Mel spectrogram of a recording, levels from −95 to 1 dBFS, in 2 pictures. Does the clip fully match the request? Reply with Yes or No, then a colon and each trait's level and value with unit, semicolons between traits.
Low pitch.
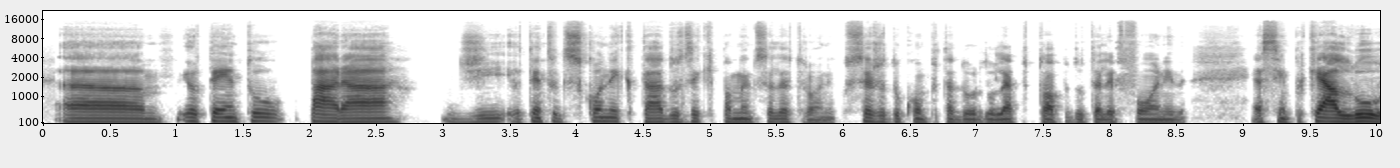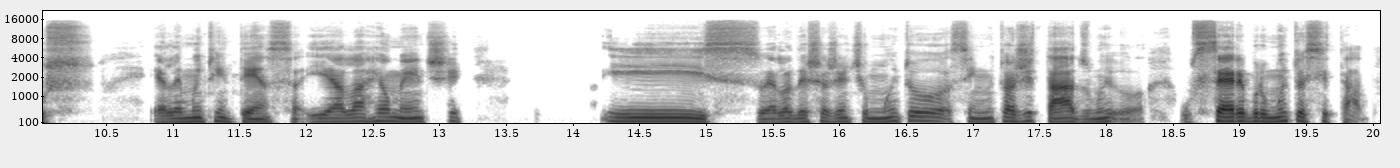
Yes: low, 115 Hz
